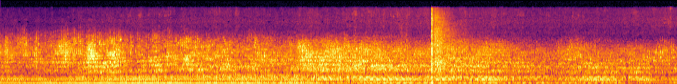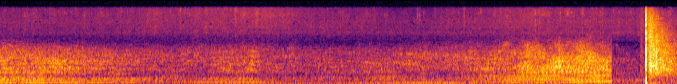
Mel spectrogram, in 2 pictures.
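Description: A World War II propeller aircraft passes overhead during the Market Garden campaign at Driel, a loud, droning engine roar that slowly fades, then ends in a sudden sharp crack, with no talk.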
